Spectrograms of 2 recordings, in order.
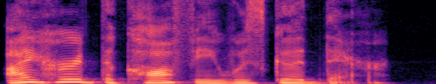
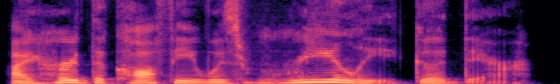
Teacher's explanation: By stressing the word really, they add a layer of excitement and recommendation.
